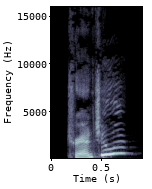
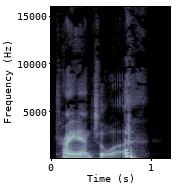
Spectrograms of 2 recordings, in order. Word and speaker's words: tarantula: One day we were arguing about how you pronounce, I can't say it correct, tarantula? I was so sure that it is pronounced triantula. I always have said like, oh, there's a triantula. Apparently that is not true.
